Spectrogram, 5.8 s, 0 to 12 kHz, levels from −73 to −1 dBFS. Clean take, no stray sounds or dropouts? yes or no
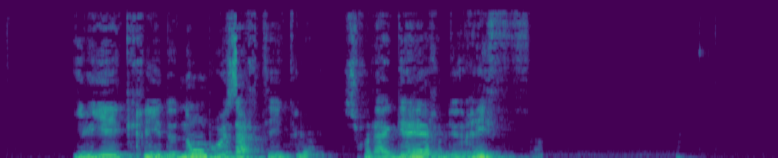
yes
